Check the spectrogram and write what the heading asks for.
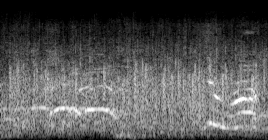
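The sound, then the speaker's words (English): A live audience claps steadily in a dense, continuous wash of applause, with scattered cheers and whoops rising above it, loud and sustained throughout. “Can you hear that crowd?”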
